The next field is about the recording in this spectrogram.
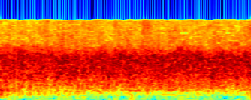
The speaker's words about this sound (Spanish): Levántenme la mano. Para ustedes un gran, gran aplauso. Para ustedes la bienvenida de estar aquí.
